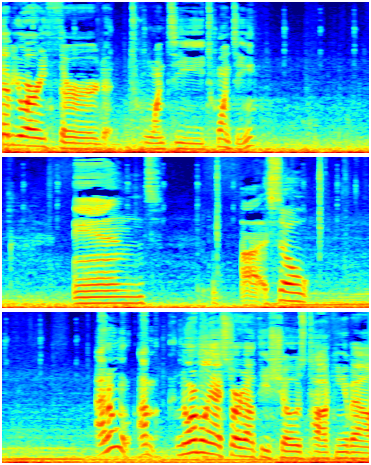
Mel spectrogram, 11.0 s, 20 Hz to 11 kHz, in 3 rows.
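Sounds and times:
car interior road noise while driving: 0:00.0 - 0:11.0
speech: 0:00.1 - 0:02.6, 0:04.4 - 0:06.9, 0:08.3 - 0:11.0.

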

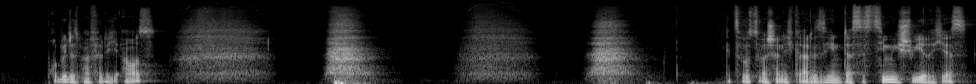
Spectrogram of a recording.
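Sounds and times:
speech: 0:00.5 - 0:02.0, 0:07.4 - 0:09.7
slow deep breaths through mouth and nose simultaneously: 0:01.7 - 0:04.0, 0:04.6 - 0:06.7.

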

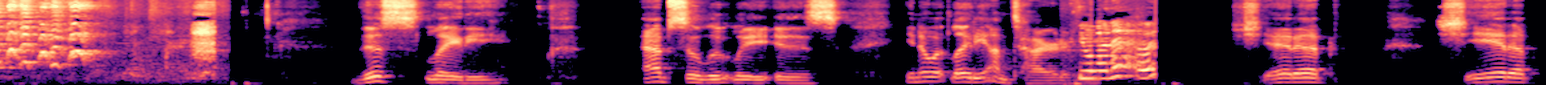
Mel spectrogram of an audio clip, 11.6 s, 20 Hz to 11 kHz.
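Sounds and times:
squeaky dog toy shaped like an ice cream cone or cow squeaking: 0:00.0 - 0:01.2
speech: 0:02.7 - 0:08.7, 0:09.4 - 0:10.1, 0:10.8 - 0:11.5.

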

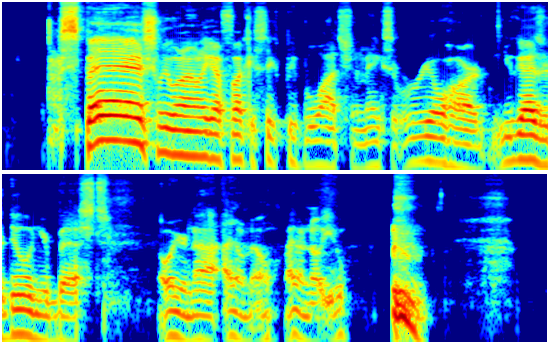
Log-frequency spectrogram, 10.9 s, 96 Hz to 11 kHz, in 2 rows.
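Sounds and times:
speech: 0:00.5 - 0:09.5
throat-clearing cough: 0:09.4 - 0:09.8.

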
